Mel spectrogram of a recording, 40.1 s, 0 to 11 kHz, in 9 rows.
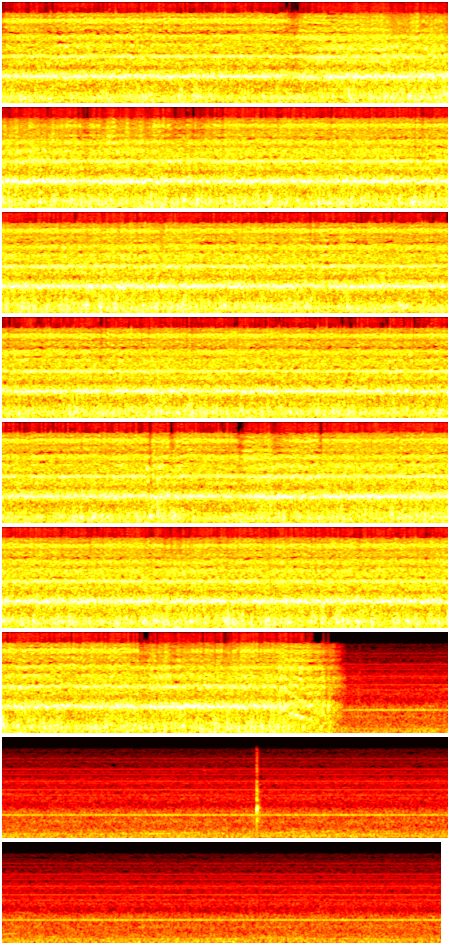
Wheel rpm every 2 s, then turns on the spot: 230, 220, 220, 230, 230, 230, 240, 230, 230, 230, 230, 230, 230, 230, 200, 10, 0, 0, 0, 0.
none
